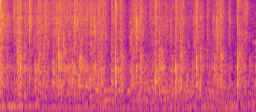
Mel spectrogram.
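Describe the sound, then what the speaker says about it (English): Audience clapping at a one-day tax conference, a crowd of hands beating in a fairly quick, uneven rhythm at moderate distance, with a voice speaking over the clapping at times. "It needs a clapping"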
